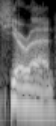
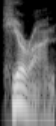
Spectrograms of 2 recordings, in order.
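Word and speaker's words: Huron: Lake Heron uh UF hon how do you pronounce that you're from the Midwest Lake hiron hiron okay yeah so uh the UFO thing uh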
